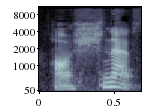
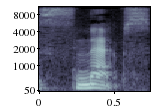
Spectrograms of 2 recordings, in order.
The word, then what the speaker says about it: schnapps: the food down 就是 drink 就是喝的意思他们会搭配什么东西来喝呢 with schnapps schnapps 然后老师这边特别的发音的时候它不是 snaps 它这个 s 是 s 它是发成 sh 的声音就很像是那个 Budapest 跟 Budapest好，他们的这个地方，它的发音其实是有点变化的。不管它这个东西呢是什么，逗号，an alcoholic Swedish drink，好，它是这种烈酒，而且是这种瑞典的烈酒。And dance to traditional songs，听着这种传统的歌谣，然后一边喝酒，感觉很欢乐的。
